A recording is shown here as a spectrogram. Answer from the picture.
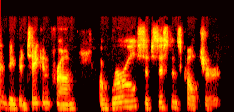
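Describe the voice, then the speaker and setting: A woman with an American accent speaks at a moderate pace in a very deep, low pitch against a quiet background. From US Midwest, northern Illinois. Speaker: author and photographer; presenter. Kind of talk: illustrated lecture. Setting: video call. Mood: reflective, warm. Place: home room. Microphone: video call.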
